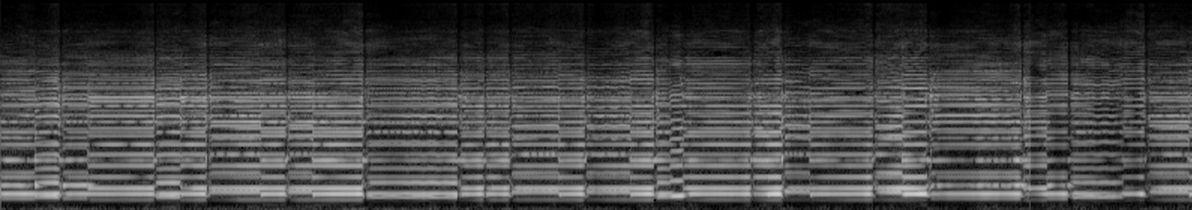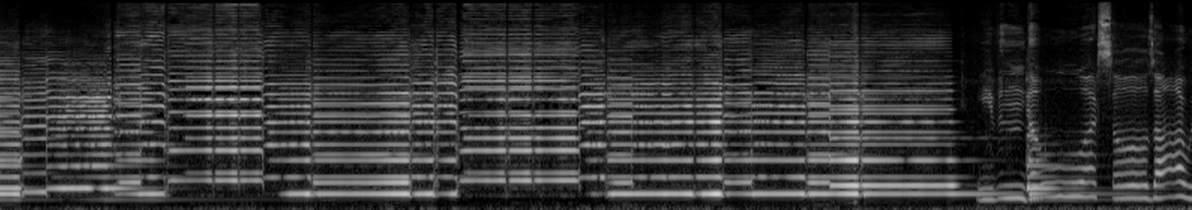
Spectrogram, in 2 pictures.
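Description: Violin played with a bow: a melody of sustained notes that climbs into a higher, brighter register about halfway through.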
